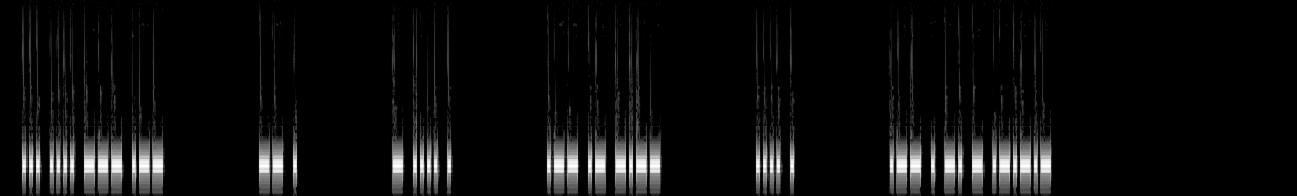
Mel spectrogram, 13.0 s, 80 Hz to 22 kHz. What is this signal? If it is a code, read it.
Morse code, heard as a keyed tone, about 36 wpm, 700 Hz. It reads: SHOW ME THE WAY HE WENT.
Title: 4x Word-Spacing - Sentences from Top 200 Words - 35wpm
